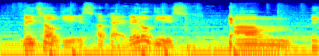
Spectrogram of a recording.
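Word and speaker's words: Betelgeuse: I don't know how to say that, but it's pronounced battel geese. Betel geese.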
